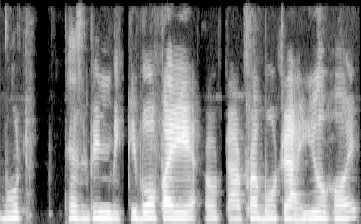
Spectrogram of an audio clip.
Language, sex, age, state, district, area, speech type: Assamese, female, 60+, Assam, Dibrugarh, rural, spontaneous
